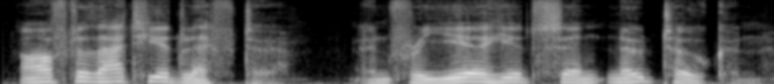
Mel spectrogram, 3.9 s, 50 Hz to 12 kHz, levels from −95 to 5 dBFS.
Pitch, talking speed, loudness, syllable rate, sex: 135 Hz, 215 wpm, -16 LUFS, 4.8 syllables/s, male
